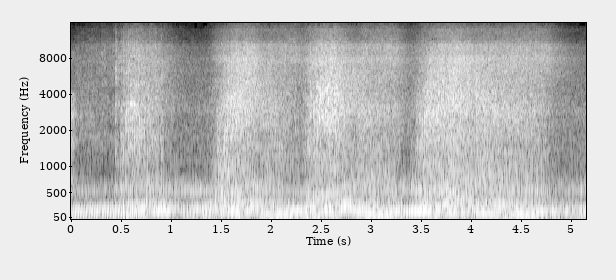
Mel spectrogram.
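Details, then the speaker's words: Mazda Miata during a 24-hour overhaul, first start after the transmission was reinstalled. Clean, smooth rev swells settling back each time with no grinding or clunks from the gearbox, suggesting the input shaft is seated properly. Normal revving. "one just gonna start it without it in there it goes that scared there's gonna be at first so it sounds like the input shaft is in properly"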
